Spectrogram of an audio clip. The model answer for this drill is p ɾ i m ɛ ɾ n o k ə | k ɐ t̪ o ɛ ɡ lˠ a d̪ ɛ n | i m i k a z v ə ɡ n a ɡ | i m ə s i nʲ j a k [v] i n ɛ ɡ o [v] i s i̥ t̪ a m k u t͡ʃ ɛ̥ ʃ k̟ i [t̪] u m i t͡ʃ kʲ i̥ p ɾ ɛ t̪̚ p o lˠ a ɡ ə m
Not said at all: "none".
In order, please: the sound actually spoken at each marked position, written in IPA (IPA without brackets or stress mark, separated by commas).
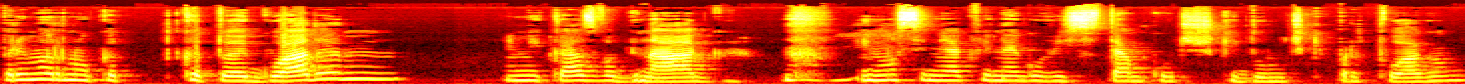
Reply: v, v, d̪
